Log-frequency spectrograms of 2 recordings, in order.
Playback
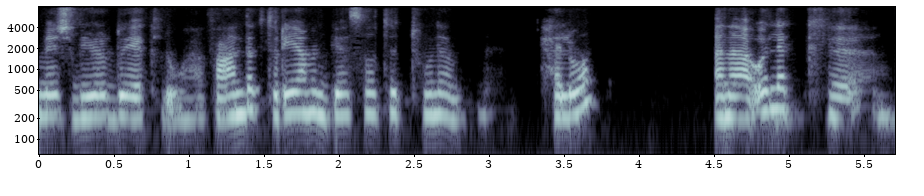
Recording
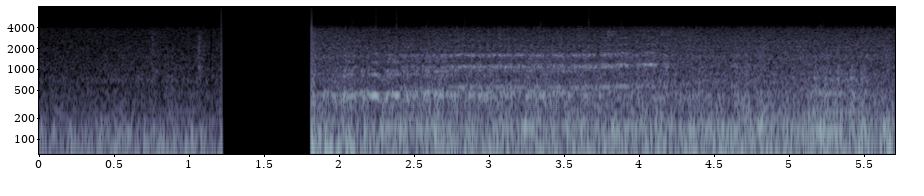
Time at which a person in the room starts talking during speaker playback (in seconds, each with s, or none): none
